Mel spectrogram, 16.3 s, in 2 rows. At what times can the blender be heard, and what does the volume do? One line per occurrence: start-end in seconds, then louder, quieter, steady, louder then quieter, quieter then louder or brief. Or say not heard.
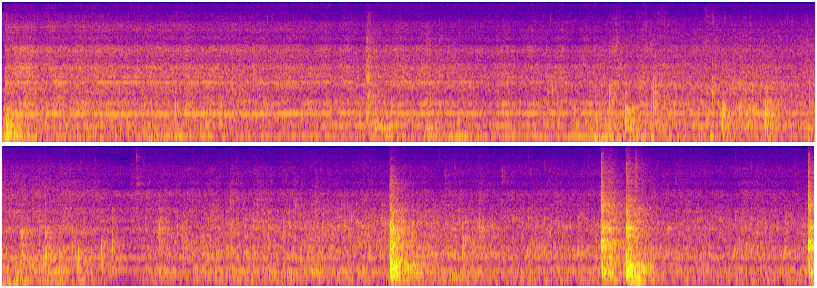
0.0-16.2 quieter.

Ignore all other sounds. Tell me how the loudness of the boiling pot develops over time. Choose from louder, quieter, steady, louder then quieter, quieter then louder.
louder.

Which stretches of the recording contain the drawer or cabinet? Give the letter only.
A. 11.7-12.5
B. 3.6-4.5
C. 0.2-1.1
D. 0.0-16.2
B.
